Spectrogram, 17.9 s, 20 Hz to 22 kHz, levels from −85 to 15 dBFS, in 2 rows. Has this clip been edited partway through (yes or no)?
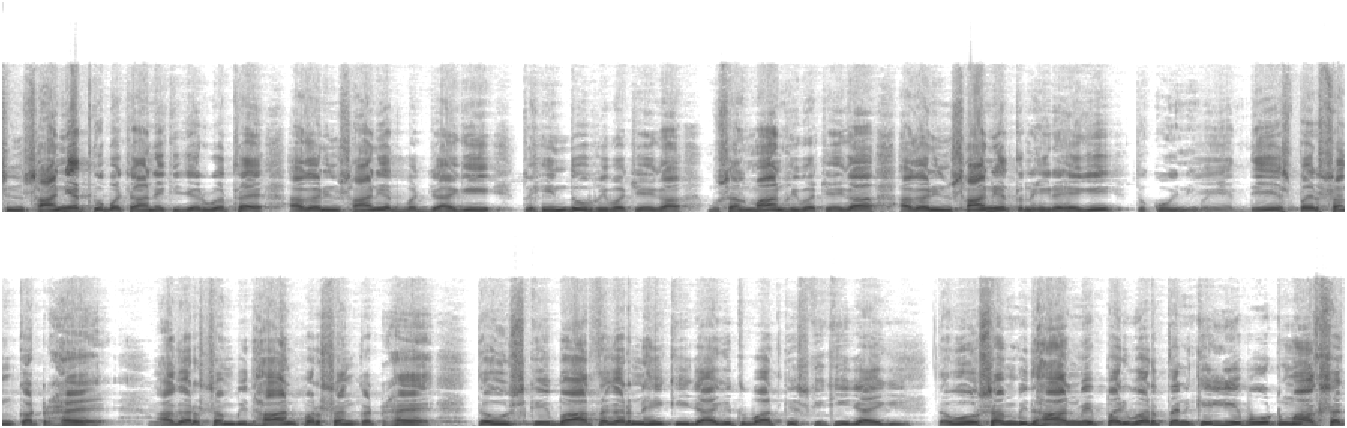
yes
